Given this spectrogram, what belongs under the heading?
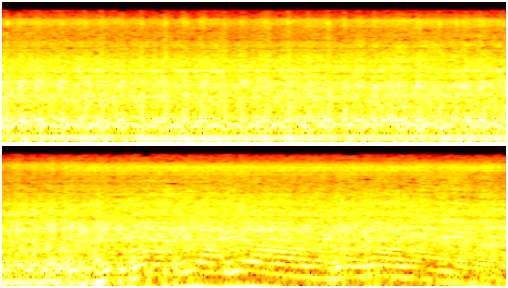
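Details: Auto rickshaw two-stroke with a racing problem, after the carburettor piston was cleaned and refitted: steady buzz holding an even idle without surging or racing; idles correctly.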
